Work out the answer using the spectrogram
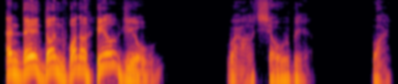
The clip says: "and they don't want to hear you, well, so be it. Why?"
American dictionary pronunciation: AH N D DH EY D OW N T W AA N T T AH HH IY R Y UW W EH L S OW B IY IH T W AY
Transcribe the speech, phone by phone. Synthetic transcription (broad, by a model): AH N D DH EY D OW N T W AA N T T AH HH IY L Y UW W EH L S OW B IY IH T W AY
